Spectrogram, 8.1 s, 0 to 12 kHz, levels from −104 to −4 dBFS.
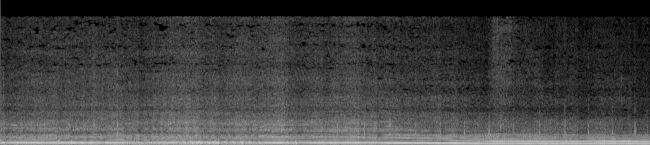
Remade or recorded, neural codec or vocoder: recorded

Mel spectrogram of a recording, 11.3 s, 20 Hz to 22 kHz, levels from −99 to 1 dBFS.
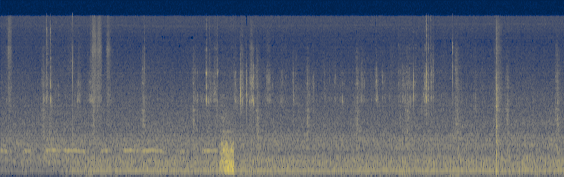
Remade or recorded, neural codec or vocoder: remade, vocoder, Vocos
